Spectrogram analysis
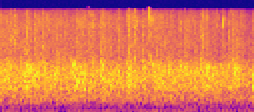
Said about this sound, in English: Would you give the Lord a round of applause because he's such a good God?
